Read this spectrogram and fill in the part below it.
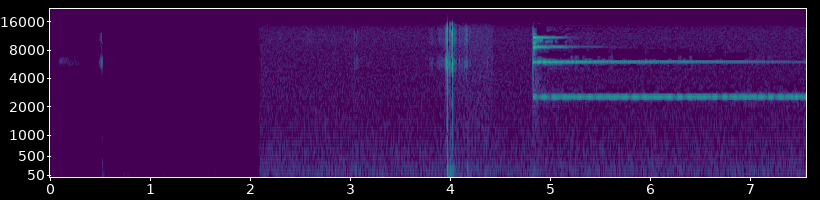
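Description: A meditation bell rings once, clearly, after a few soft clicks and a brief knock, its bright, sustained tone lingering and slowly fading in an otherwise quiet room.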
